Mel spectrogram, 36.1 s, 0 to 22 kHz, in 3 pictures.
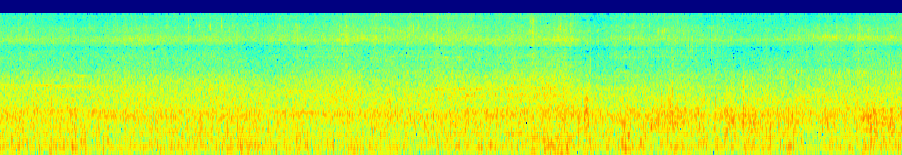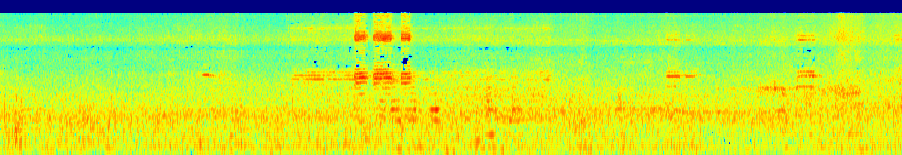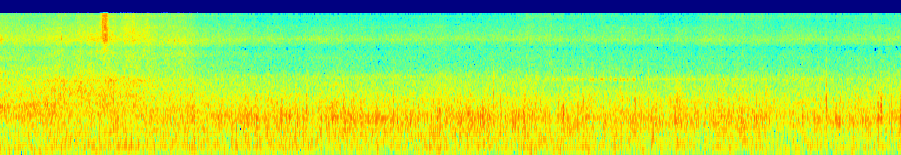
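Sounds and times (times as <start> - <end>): passing road traffic: 0.0 - 36.0.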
